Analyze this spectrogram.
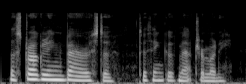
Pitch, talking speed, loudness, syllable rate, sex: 185 Hz, 170 wpm, -17 LUFS, 6.6 syllables/s, female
